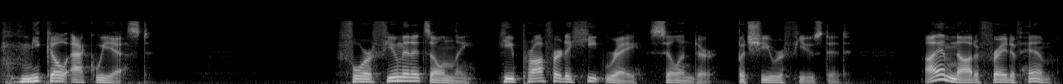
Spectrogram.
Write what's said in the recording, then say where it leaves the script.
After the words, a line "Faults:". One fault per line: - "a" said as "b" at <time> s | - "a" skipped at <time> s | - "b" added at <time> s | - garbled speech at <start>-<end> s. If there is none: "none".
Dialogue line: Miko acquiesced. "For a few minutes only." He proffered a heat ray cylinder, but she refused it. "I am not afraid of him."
Miko acquiesced. "For a few minutes only." He proffered a heat ray cylinder, but she refused it. "I am not afraid of him."
Faults:
none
